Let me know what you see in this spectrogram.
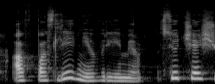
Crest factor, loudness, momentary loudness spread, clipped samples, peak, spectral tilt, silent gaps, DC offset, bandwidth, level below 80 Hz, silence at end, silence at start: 22 dB; -26 LUFS; 5 LU; under 0.1%; -2 dBFS; -4.5 dB/octave; none; under 0.1%; 18 kHz; -74 dBFS; 0 s; 0.05 s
